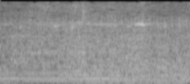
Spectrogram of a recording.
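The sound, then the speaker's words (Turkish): Busy street traffic in Istanbul, a steady, loud rumble of vehicle engines with a low drone and faint higher tones, with no single distinct pass-by standing out and no talk. “İyi de bu trafikte karşıya nasıl geçeceğiz efendim? Baksanıza, arabalar vızır vızır geçiyor.”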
